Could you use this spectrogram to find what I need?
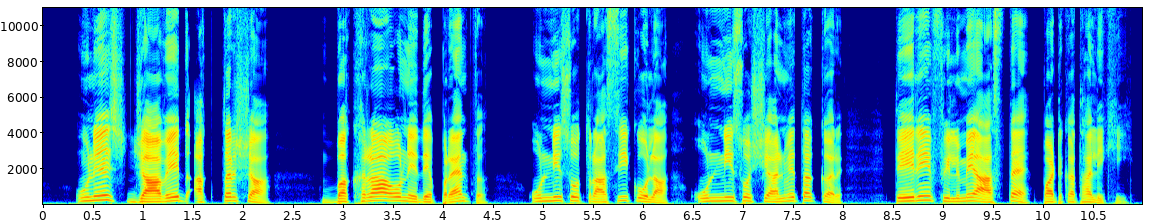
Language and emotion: Dogri, neutral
